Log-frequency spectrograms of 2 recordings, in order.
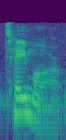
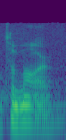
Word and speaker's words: Tamar: Or Tamar or Tamar, depends how you pronounce it.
